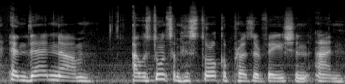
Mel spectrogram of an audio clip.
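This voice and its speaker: A man with an American accent and ordinary pitch variation, against noticeable background noise. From Chicago area, Illinois. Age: 60s. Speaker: local historian and author. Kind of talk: interview. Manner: hesitant, many fillers.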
